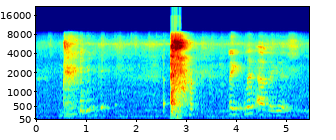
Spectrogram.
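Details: Deliberately induced sneeze after pepper and looking at a light: a brief breath buildup, then one loud, explosive sneeze, with talk before and after.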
